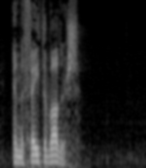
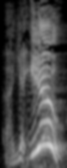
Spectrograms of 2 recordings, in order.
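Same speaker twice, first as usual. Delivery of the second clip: playful shout back; 8 semitones higher, 10 dB louder, slower than usual. Retold or imitated. Answering the dealer playfully.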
